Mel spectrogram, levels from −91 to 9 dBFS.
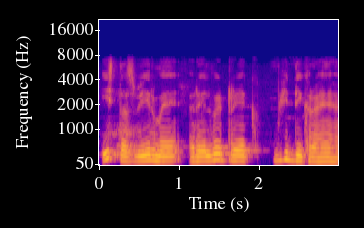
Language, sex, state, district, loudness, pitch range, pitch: Hindi, male, Assam, Kamrup Metropolitan, -13 LUFS, 130-145 Hz, 140 Hz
